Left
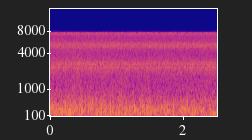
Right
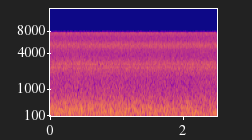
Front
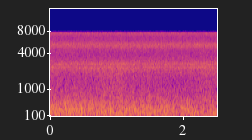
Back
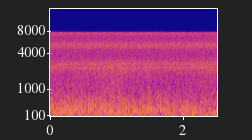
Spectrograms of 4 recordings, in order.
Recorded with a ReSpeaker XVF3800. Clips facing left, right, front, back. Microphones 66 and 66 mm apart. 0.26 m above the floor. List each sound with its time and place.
Only background noise.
